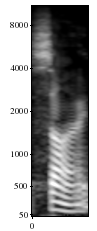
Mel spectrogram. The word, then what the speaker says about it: sine: these functions a sign and I call I pronounce that sign it's if I were to write it out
